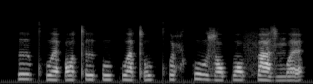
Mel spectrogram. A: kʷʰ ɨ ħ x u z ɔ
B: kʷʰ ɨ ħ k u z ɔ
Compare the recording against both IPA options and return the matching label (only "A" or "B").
B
